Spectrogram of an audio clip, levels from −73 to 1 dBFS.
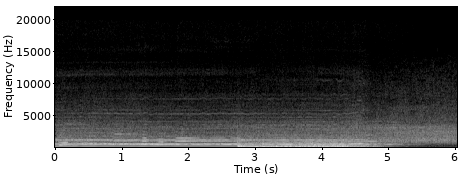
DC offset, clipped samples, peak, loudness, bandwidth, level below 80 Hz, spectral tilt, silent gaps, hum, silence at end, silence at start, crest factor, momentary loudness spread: under 0.1%; under 0.1%; -4 dBFS; -22 LUFS; 13.5 kHz; -42 dBFS; -7 dB/octave; none; none; 0 s; 0 s; 16 dB; 11 LU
